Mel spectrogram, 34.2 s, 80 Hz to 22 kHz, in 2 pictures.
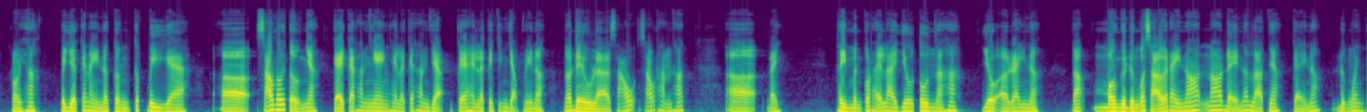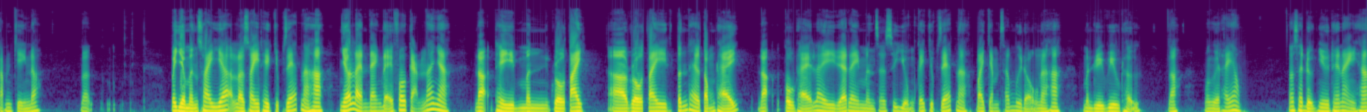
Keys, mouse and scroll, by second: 0.2 scroll down 1, 0.5 alt+middle click, 1.7 alt+middle click, 2.5 scroll up 1, 3.6 s, 6.5 alt+middle click, 8.1 alt+middle click, 11.1 click, 18.6 6, 19.6 click, 28.4 KP_3, 30.6 click, 31.9 middle click, 32.3 F4, 32.7-34.1 scroll up 1.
